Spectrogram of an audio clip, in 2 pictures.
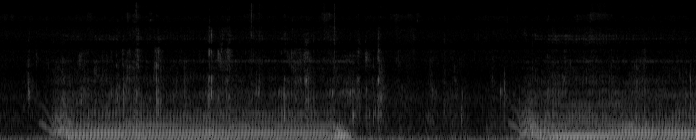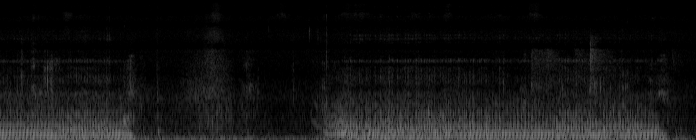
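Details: Loud snoring from a sleeping mare of the Rocky Mountain Horse breed, three long, rough, resonant droning breaths of around three seconds each, with brief quiet gaps between them.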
